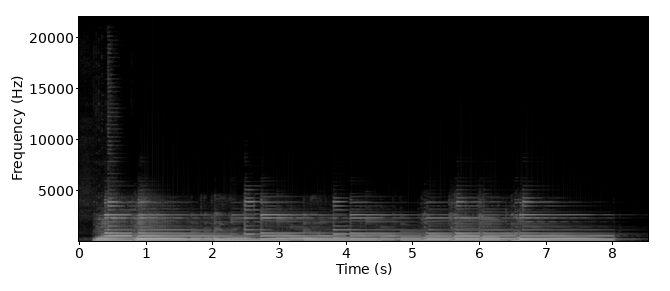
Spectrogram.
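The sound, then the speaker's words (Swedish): An electric guitar with a Gibson-style pickup switch played on its middle pickup setting, a sustained strummed chord progression with rich harmonics and slight effects, steady and fairly loud, ringing out near the end with no talking. “Mellanläget låter så här då.”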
